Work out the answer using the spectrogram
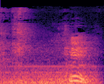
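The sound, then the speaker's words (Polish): Scraping and rubbing as cucumber salad is stirred in a dish with sesame oil, rice vinegar, garlic, chili and sesame seeds, a steady rasping texture throughout with a slightly louder surge near the end. “Gdy już mamy pełne naczynie, dodajemy trochę oleju sezamowego, trochę ryżowego octu, spracowany czosnek i trochę chili. Ja dodaję jeszcze ziarna sezamu. Teraz musimy dobrze wszystko wymieszać.”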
